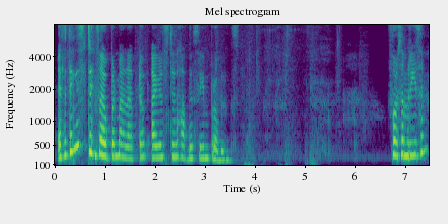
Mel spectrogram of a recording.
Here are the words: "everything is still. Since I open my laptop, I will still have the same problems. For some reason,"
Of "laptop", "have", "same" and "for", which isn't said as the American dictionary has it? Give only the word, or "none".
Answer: none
